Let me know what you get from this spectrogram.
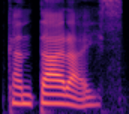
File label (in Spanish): "cantarais", spanish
